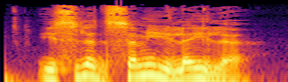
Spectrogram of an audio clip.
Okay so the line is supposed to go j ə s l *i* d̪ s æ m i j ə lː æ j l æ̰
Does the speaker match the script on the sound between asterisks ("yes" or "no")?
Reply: no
